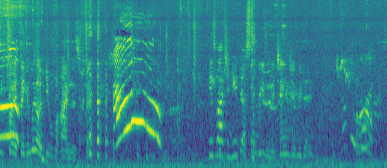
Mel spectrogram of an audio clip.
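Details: A captive gibbon at a zoo-type park in North Carolina gives loud, tonal whoops that swoop up and then fall away.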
